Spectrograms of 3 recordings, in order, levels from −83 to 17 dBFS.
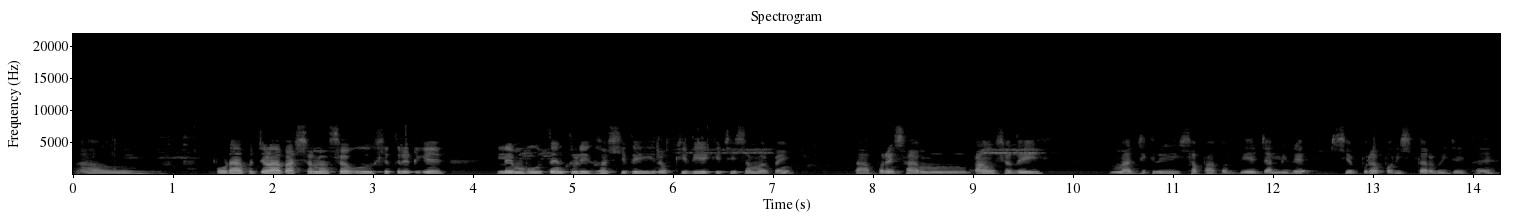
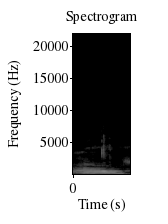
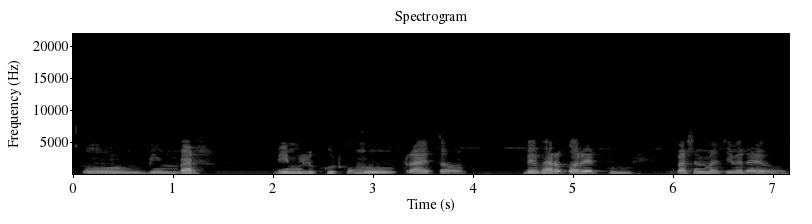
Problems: constant background noise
